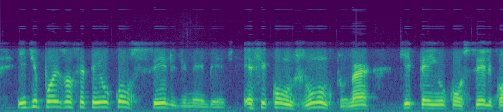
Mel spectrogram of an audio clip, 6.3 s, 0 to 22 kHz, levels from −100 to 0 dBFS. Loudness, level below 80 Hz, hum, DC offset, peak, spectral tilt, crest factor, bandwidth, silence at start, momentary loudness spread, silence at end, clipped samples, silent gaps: -19 LUFS; -52 dBFS; none; under 0.1%; 0 dBFS; -8.5 dB/octave; 18 dB; 4.8 kHz; 0 s; 10 LU; 0 s; under 0.1%; none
